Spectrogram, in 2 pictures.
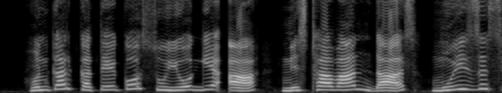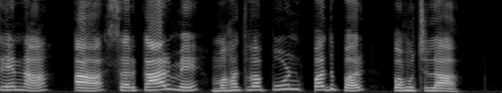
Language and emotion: Maithili, neutral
